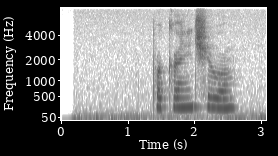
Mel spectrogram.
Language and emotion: Russian, neutral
